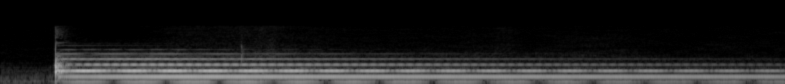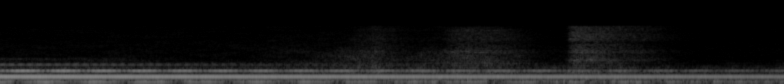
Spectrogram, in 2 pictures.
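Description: A singing bowl in a Buddhist centre is struck once, then rings with a clear, steady tone and a slow wavering pulse, fading gradually over about fifteen seconds.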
